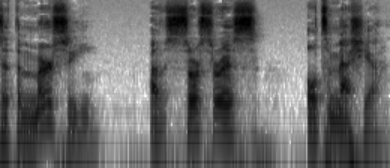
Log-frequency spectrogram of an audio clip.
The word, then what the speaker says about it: Ultimecia: That's how I pronounce it. I've heard some people say Ultimecia, Ultimecia, depending on how you, but whatever, Ultimecia. I don't know. But yeah, fair enough. We can each pronounce it our own way.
